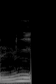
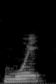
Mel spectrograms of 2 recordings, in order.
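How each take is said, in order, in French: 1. Le mot se prononce avec une voyelle 'ee'. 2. Le mot se prononce avec une voyelle 'way'. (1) "typique euh, ch'ti" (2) "en picard plus traditionnel, un peu plus vieux"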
